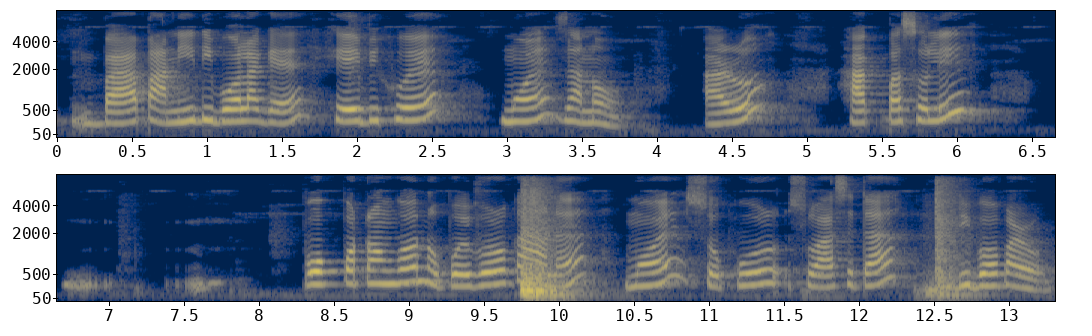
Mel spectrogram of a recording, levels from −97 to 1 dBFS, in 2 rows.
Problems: background sounds at intervals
